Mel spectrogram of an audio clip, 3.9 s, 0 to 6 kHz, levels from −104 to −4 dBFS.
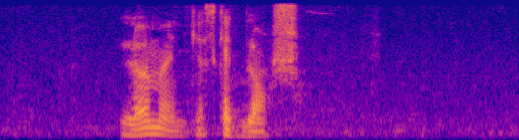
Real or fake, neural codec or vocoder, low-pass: real; none; 5.4 kHz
